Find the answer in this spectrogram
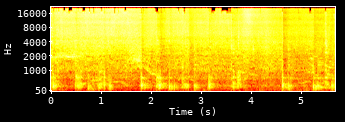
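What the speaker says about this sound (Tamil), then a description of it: "தக்காளி நல்லா வதங்கட்டும்." Tomatoes sautéing in hot oil for chicken biryani, a loud, dense frying hiss with repeated scraping stir strokes against the pan, close up and without talk.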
